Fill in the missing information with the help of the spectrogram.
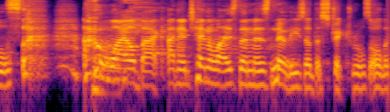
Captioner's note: laughs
